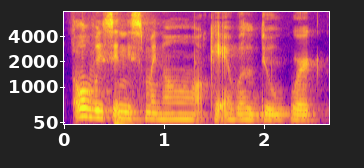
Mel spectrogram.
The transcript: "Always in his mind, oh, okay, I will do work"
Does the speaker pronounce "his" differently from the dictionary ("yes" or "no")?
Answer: yes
